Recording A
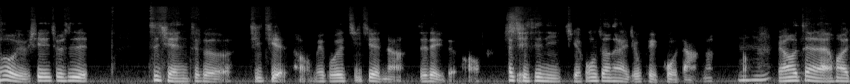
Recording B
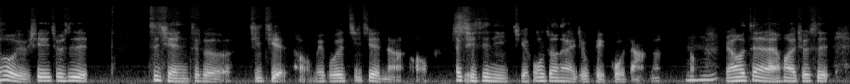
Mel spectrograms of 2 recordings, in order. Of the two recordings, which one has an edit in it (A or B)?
B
